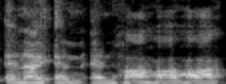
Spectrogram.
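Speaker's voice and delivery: ordinary delivery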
